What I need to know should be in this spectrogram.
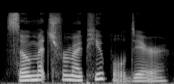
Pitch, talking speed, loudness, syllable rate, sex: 185 Hz, 205 wpm, -18 LUFS, 4.3 syllables/s, female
